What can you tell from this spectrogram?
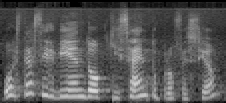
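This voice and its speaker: A woman preacher delivering a sermon, telling stories with dramatic shifts between loud and soft. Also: sits high, normal speed, long reverb tail. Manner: expressive storytelling with dramatic shifts in loudness. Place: church.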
